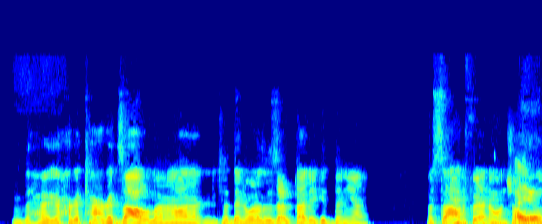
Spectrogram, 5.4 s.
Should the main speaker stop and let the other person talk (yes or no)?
no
